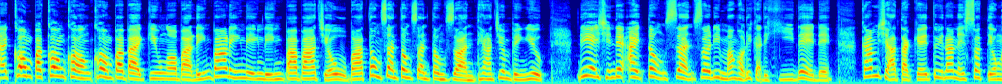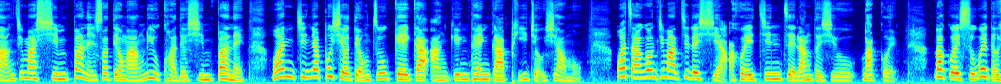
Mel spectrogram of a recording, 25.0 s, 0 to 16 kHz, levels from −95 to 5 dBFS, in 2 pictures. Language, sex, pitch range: Chinese, female, 215-295 Hz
